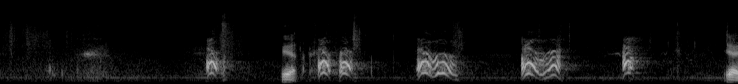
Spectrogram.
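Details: Finnish Spitz chasing a squirrel, giving clusters of sharp, wavering barks roughly once a second after a quiet start, with a steady low hum in the background.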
